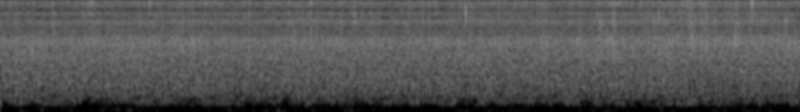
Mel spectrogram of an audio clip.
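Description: Heavy rain pours steadily outside a home, a dense, even hiss of falling water that continues unbroken and fairly loud throughout, with no voices.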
